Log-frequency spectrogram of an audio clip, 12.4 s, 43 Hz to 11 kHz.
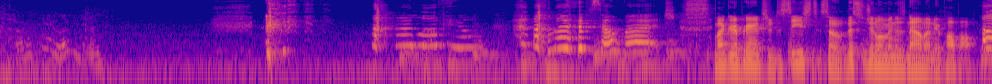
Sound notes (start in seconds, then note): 3.2 laughing; 4.6 laughs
